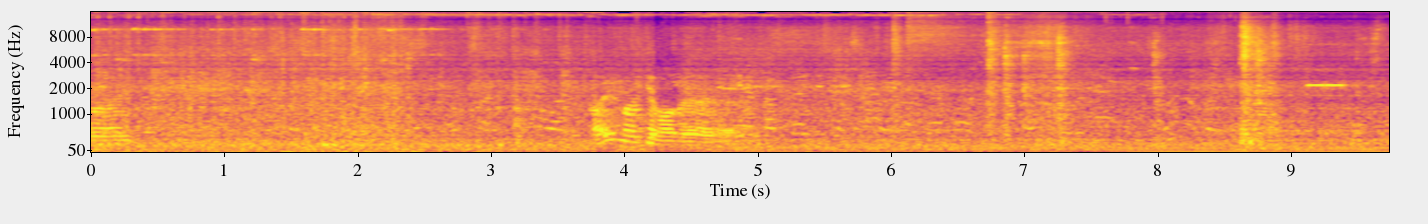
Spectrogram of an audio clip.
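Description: A car drives along a road with a steady rumble of engine and tyres.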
